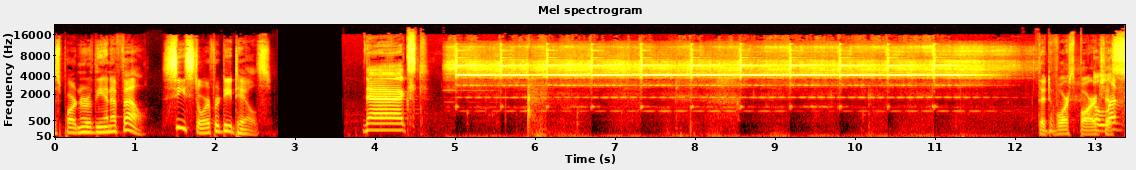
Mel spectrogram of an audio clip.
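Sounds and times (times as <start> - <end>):
speech: 0.0 - 2.8, 3.8 - 5.2, 12.3 - 13.3
clock striking bright ringing chimes: 5.0 - 12.3.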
